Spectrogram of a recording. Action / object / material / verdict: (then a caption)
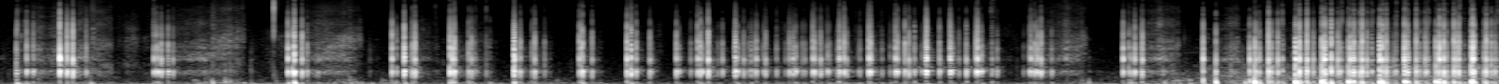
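tap / hardcover notebook with cardboard cover / cardboard / none. A pink hardcover notebook with a cardboard cover, held close to the mic, is tapped with long nails fitted with metal paper clips. Bursts of sharp, dry clicking taps with a faint metallic ring alternate with short pauses, building into a faster, denser flurry of taps toward the end.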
